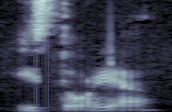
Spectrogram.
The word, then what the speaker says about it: historia: so what is laass Historia if you said history class you are correct and notice that I am not saying hisor I'm saying laor so in Spanish the H is silent okay and answer the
